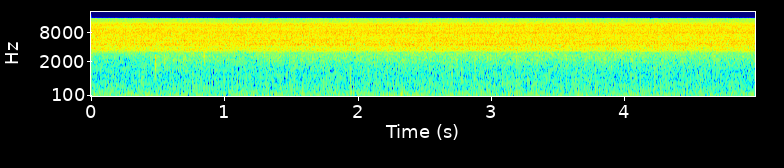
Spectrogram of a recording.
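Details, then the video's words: Intense sizzling wall of cicada song, high and continuous, recorded at Gayang-dong Culture Park in Seoul on a sweltering midsummer day in July 2022, with the fountain close by. "The sound of cicadas on a midsummer day and a cool fountain(한여름날의 매미소리와 시원한 분수)"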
